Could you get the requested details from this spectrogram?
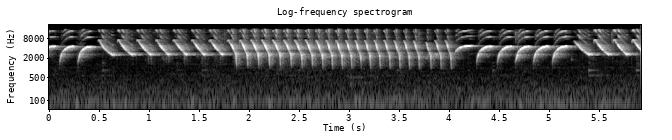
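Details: Canary in energetic, continuous song meant to prompt other canaries to answer and sing at length: rapid repeated trills of downward-sweeping high notes, shifting into a fast buzzy rattle mid-phrase, then back to bright sweeping syllables.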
